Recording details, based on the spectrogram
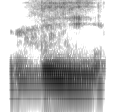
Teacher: So it's a voiced th, which is a difficult sound for many English learners, and then the sound e, the vowel sound e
